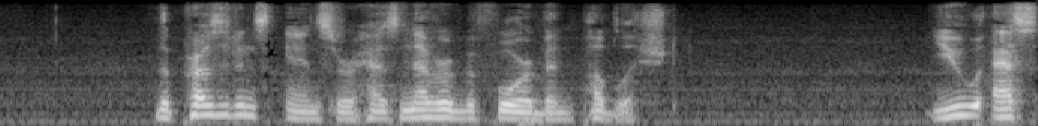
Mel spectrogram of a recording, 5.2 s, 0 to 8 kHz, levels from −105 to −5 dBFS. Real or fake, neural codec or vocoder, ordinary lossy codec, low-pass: real; none; AAC, 48 kbps; 7.2 kHz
